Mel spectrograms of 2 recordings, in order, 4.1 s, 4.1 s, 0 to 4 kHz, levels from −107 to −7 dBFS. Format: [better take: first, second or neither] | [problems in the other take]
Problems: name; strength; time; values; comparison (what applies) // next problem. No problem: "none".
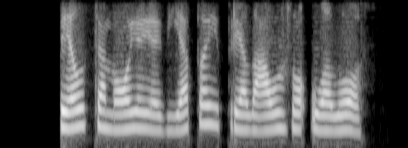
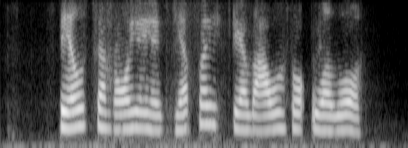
first | noise reduction (neural mask model DeepFilterNet 3)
